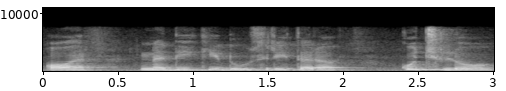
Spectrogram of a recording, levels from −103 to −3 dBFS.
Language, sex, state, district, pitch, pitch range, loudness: Hindi, female, Chandigarh, Chandigarh, 210 Hz, 205-230 Hz, -17 LUFS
